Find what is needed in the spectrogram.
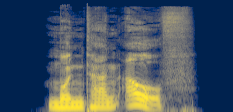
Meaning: inflection of aufmuntern: 1. first/third-person plural present 2. first/third-person plural subjunctive I
- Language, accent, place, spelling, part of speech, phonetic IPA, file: German, Germany, Berlin, muntern auf, verb, [ˌmʊntɐn ˈaʊ̯f], De-muntern auf.ogg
